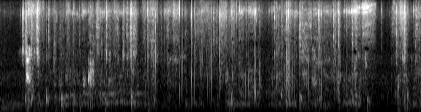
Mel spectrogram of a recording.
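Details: Two Boston Terriers play fighting on patio furniture, a rough stream of snorts, huffs and growly grunts with scuffling and panting throughout, one sharp louder yelp-like burst near the start.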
